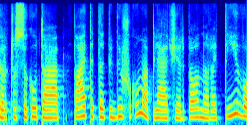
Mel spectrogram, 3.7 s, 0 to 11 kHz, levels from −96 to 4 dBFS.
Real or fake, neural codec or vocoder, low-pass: fake; codec, 16 kHz in and 24 kHz out, 0.8 kbps, FocalCodec, streaming, 65536 codes; 9.9 kHz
